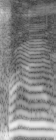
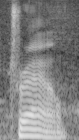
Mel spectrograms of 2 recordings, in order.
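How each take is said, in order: First: The vowel sounds like the oo in room. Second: The vowel sounds like the ow in out. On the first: The speaker calls it wrong. "no one knows what it's" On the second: The speaker calls it right. "It's like Trout the fish, except with an M at the end"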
